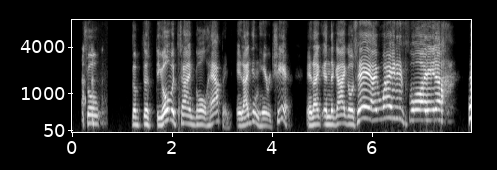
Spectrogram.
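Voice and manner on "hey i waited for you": very high, very slow, drawn-out shouting. Retelling a neighbor calling across the street, imitating a neighbor yelling. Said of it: "the guy yells across the street".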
